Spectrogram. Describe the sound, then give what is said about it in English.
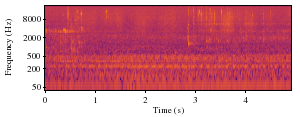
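Hot water, boiled twice, pours steadily into a cup to make tea for several seconds, a continuous trickling splash over a low background hum, with a few faint drips and clinks and no talking. “Well, I was just about to make myself a cup of tea.”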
